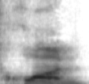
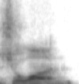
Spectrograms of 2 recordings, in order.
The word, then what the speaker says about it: Juan: Not pronounced Juan, but Juwan.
